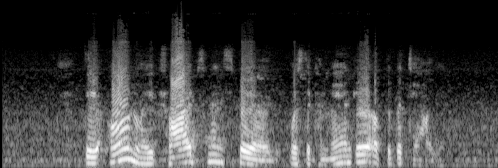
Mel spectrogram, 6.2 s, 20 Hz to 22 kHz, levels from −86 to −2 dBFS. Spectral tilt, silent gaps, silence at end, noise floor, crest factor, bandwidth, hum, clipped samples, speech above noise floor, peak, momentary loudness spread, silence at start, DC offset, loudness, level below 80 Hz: -7 dB/octave; none; 0.8 s; -39 dBFS; 12 dB; 10.5 kHz; none; under 0.1%; 29 dB; 0 dBFS; 12 LU; 1.05 s; under 0.1%; -11 LUFS; -48 dBFS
